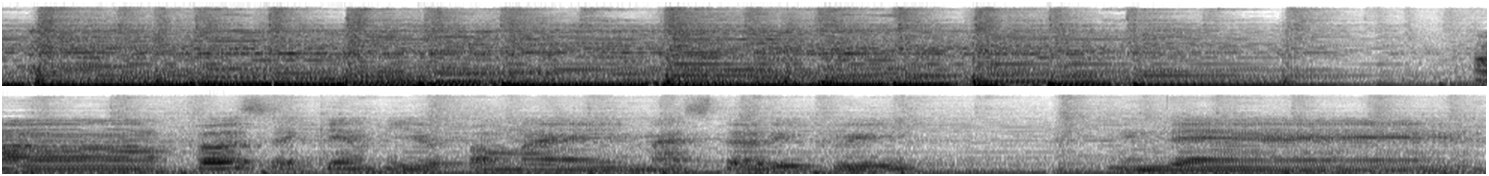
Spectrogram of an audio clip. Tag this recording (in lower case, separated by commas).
speech, music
